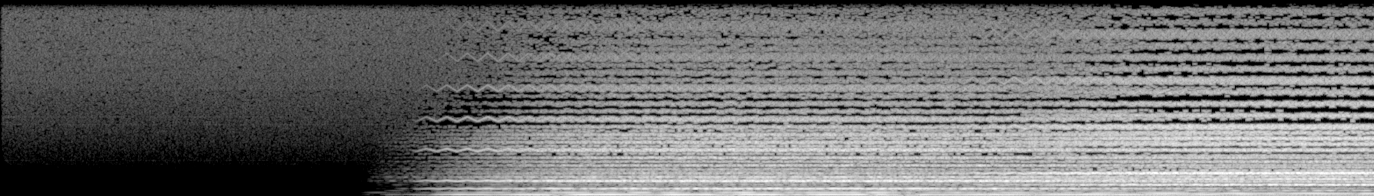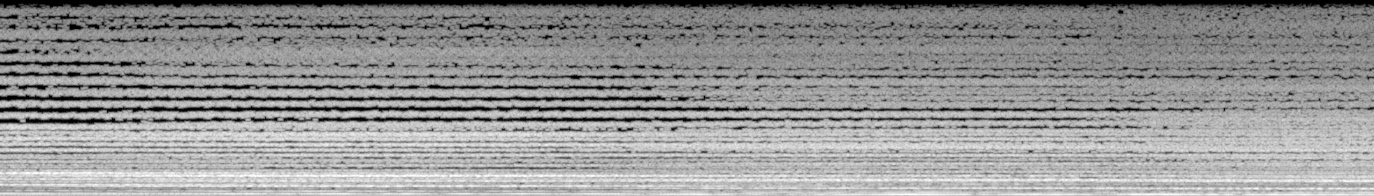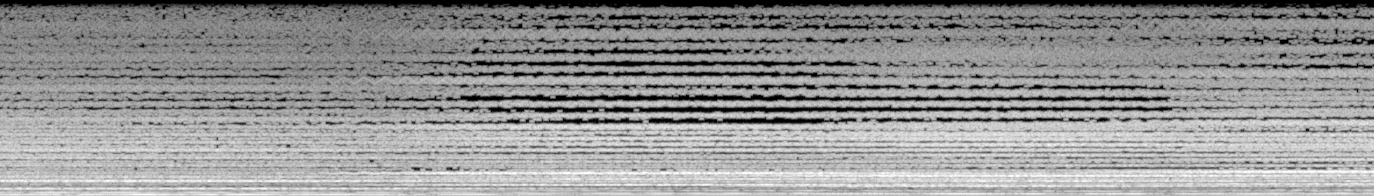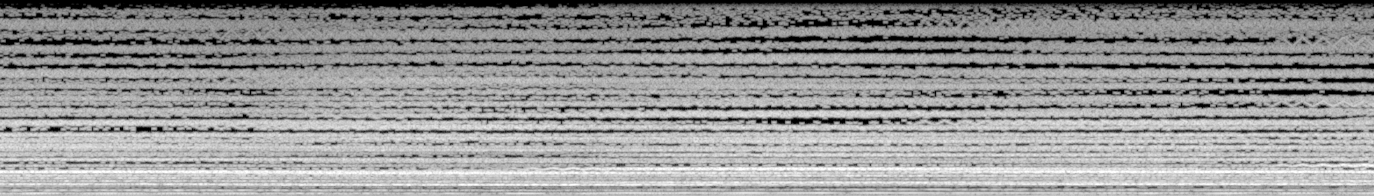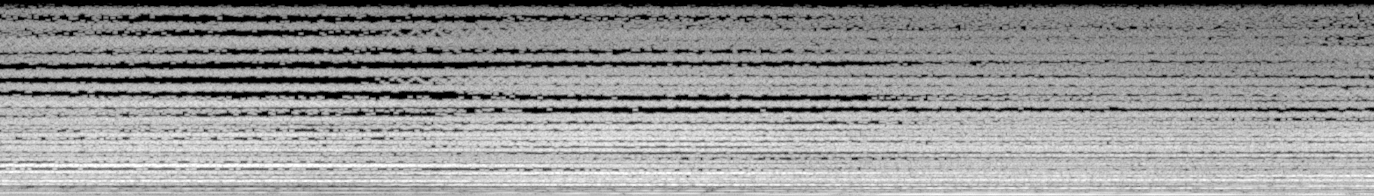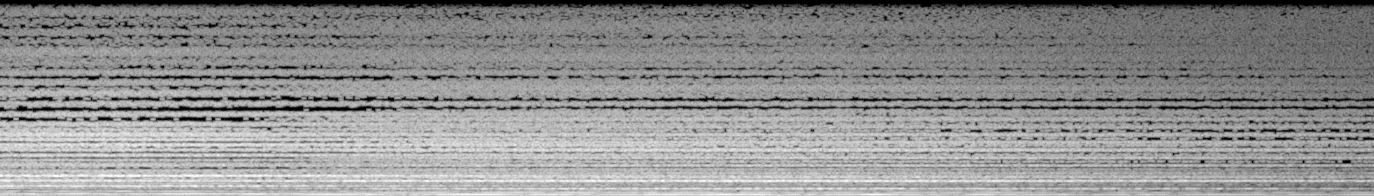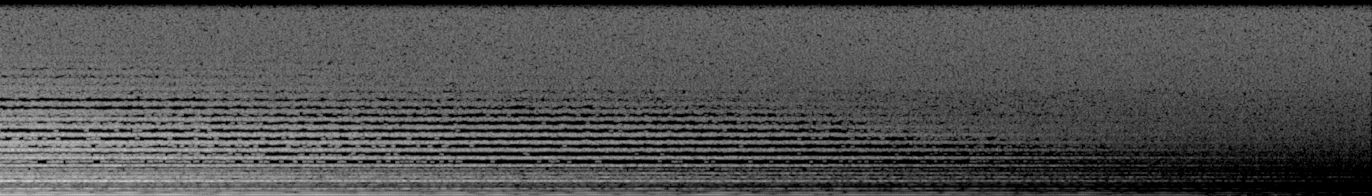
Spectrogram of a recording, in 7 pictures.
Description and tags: voice melody
angels, choir, dead, evil, jupiter, mars, mekur, Melody, mysterious, planet, sadness, saturn, space, synth, uranus, venus, voice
